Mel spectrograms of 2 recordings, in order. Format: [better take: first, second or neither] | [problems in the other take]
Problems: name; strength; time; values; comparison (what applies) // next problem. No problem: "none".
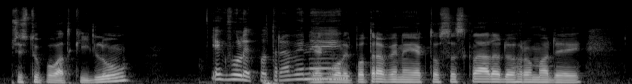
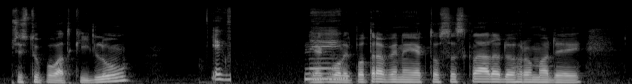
first | audio cutting out; at 2.5 s for 0.5 s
